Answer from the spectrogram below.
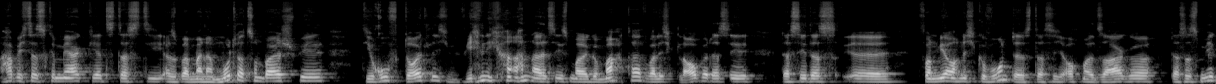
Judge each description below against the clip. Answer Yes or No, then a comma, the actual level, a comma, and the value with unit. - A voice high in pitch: No, medium, 140 Hz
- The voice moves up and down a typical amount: Yes, average, 3.6 semitones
